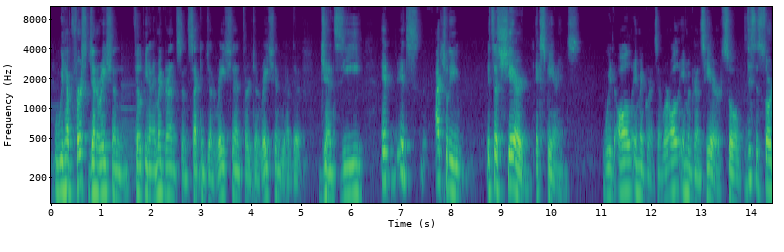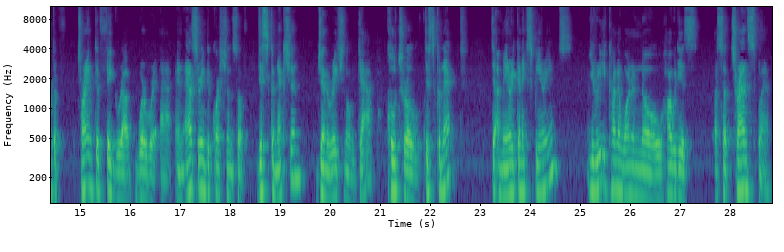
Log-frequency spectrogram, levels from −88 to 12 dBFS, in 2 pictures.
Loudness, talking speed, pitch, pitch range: -22 LUFS, 145 wpm, 135 Hz, 120-150 Hz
